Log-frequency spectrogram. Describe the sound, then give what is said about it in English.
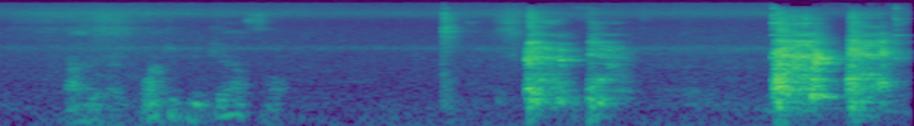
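A short stretch of low murmured voice gives way to a series of harsh coughs, coming in two pairs of loud, raspy bursts with brief pauses between them. “I'm gonna be coughing.”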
